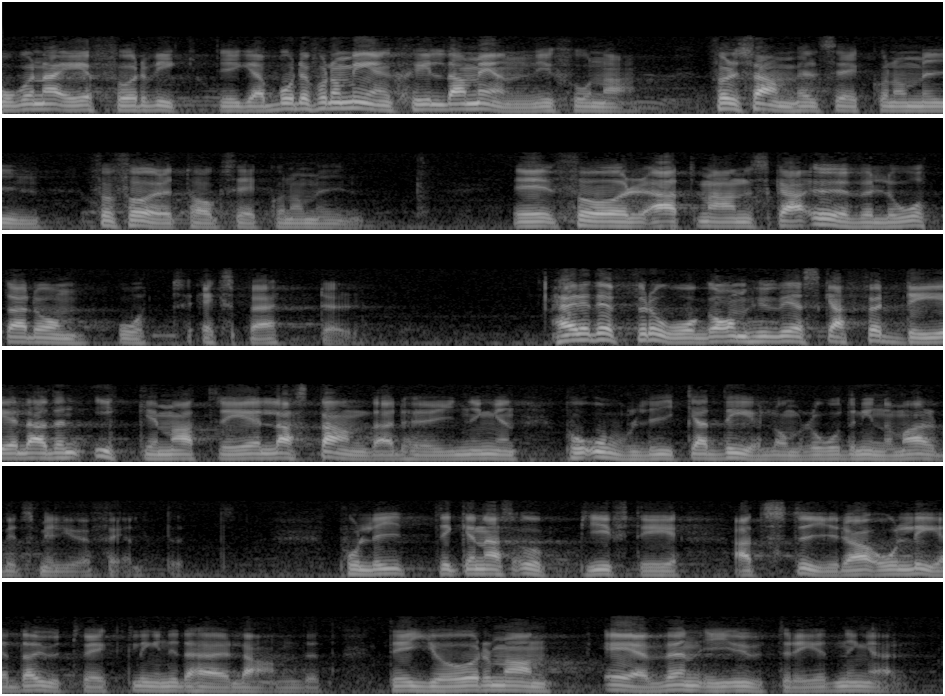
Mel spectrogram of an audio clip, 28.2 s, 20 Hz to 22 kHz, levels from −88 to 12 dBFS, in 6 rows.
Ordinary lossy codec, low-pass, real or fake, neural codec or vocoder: none; 7.2 kHz; real; none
